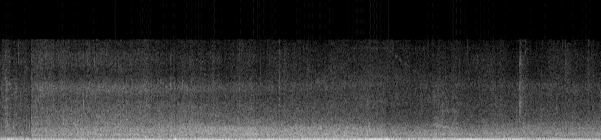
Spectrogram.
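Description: A car engine running at a steady pitch under a steady hiss, the pitch shifting a little about four seconds in.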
